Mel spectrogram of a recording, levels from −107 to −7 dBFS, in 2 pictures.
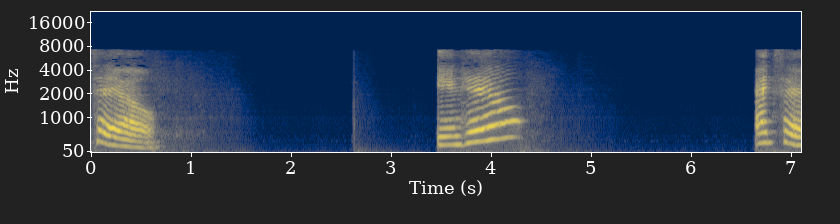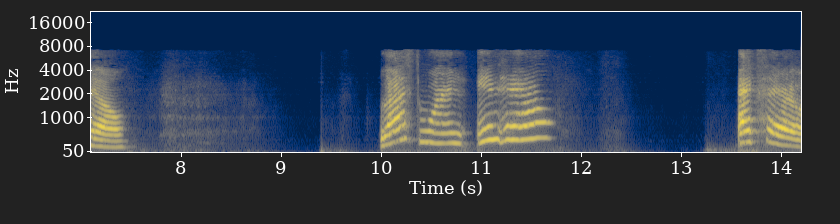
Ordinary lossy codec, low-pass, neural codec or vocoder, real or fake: MP3, 48 kbps; 7.2 kHz; codec, 24 kHz, 0.9 kbps, WavTokenizer, medium music audio release; fake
